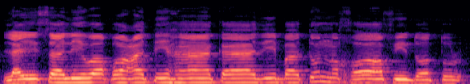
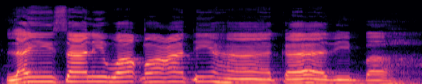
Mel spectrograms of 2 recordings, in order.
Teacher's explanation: আর থামলে কি হবে, এই তাটা হা সাকিন হয়ে যাবে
